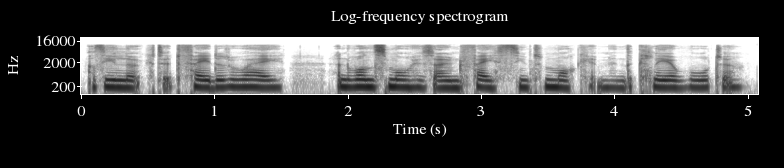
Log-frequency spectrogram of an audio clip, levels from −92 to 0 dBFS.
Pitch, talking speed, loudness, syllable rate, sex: 195 Hz, 235 wpm, -21 LUFS, 5.7 syllables/s, female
